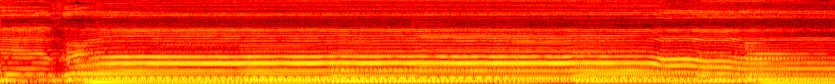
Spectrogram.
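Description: Live band music from saxophones, electric guitar and keyboard: one long melody note is held from about half a second in until it slides down near the end, over steady chords below it.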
